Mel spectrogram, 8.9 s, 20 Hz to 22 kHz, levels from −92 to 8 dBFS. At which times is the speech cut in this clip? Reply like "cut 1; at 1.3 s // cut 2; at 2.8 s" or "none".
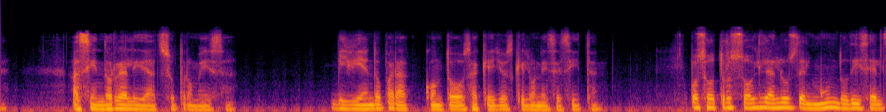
none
